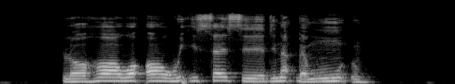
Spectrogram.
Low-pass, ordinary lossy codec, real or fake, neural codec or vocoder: 10.8 kHz; Opus, 32 kbps; real; none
